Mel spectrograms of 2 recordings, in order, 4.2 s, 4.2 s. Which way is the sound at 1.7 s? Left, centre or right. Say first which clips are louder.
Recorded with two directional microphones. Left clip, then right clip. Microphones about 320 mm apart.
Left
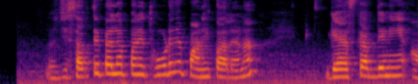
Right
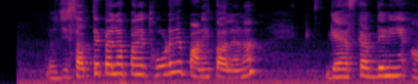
Left 2 dB; left.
